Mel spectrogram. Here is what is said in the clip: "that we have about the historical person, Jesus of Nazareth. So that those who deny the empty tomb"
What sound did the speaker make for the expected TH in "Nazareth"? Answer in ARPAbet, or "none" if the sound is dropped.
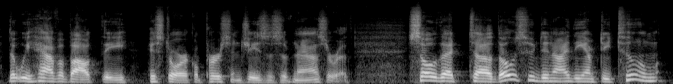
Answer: TH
